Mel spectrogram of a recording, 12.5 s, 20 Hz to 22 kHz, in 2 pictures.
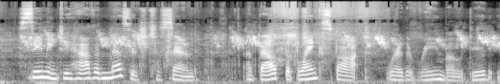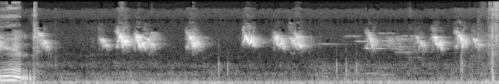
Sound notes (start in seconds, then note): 7.3 birds chirping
